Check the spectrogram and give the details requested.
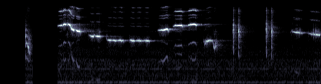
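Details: Short phrase from a male Sunda robin used to tutor magpie-robins: a chip, then clear falling and level whistles, followed by two sharp clicks and a final thin whistle.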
